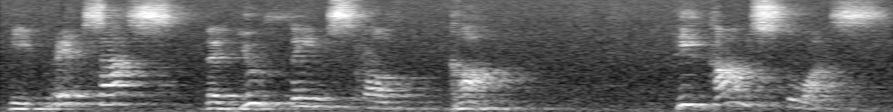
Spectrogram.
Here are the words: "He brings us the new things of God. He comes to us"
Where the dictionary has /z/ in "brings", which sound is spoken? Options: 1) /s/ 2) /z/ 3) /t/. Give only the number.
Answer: 1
